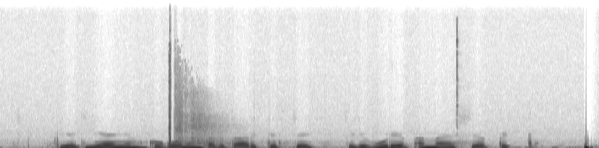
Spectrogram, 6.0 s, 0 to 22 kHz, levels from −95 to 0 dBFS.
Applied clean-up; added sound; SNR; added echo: none; Gunshot, gunfire; 9 dB; none.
